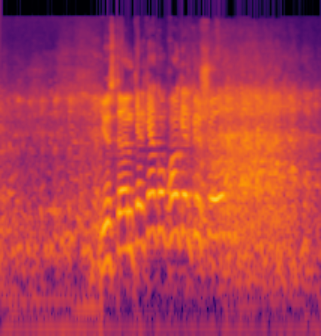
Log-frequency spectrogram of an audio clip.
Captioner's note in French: rires; voix d'agent secret; rires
